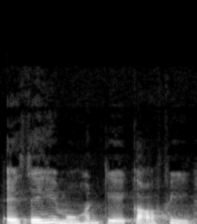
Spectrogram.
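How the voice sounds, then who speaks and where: A woman's voice: mid-range voice, takes it slowly. Woman narrator with long reverb. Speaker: story narrator. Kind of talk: scripted moral story narration. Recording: dull, lo-fi sound with long reverb.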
